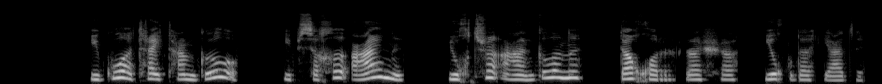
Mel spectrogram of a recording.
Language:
Abkhazian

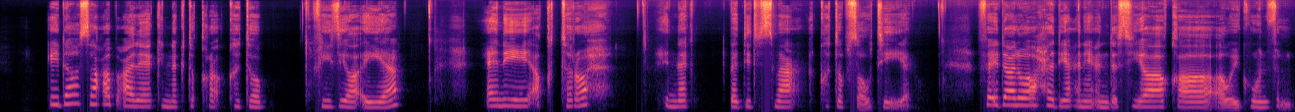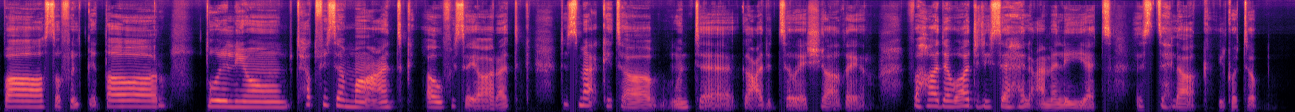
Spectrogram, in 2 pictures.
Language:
Baharna Arabic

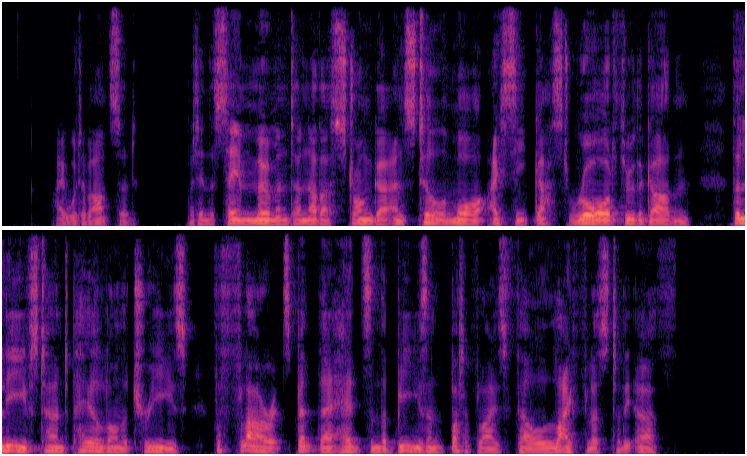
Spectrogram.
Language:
English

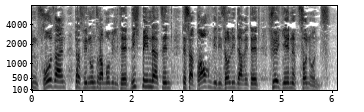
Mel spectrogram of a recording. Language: German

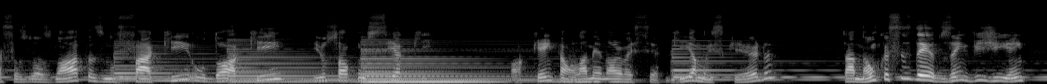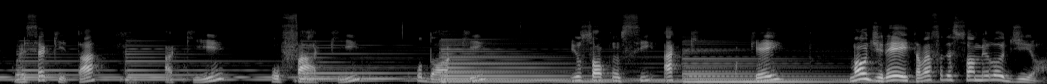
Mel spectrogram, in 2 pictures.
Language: Portuguese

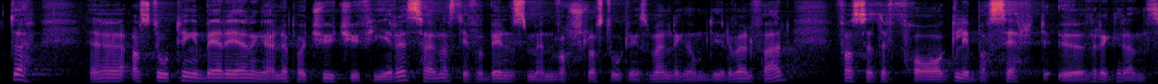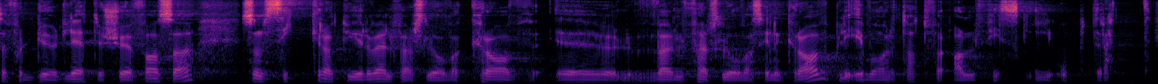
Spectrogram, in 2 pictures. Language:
Norwegian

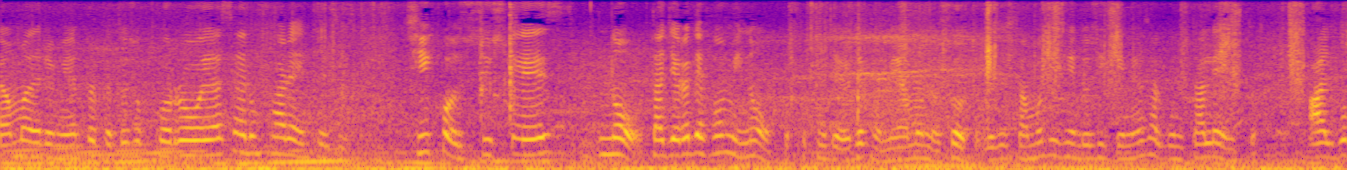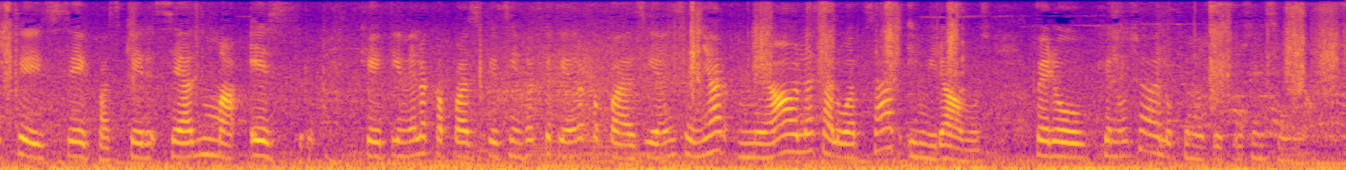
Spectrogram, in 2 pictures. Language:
Spanish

